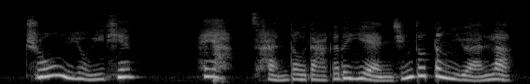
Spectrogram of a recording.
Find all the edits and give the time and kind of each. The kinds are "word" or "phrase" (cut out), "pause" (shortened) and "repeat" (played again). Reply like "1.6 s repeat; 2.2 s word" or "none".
2.4 s pause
